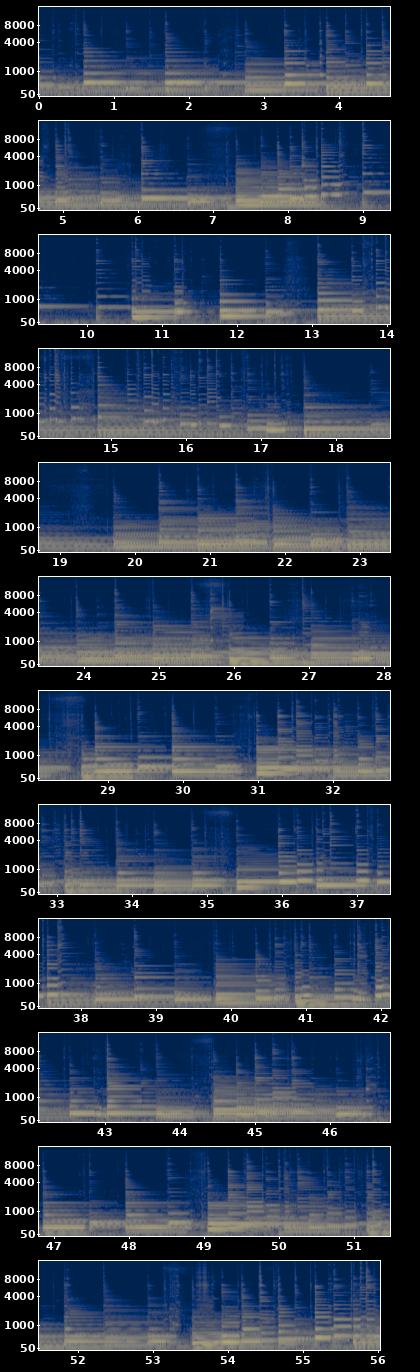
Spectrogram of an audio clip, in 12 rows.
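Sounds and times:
fingerpicked classical guitar: 0:00.0 - 0:56.0.

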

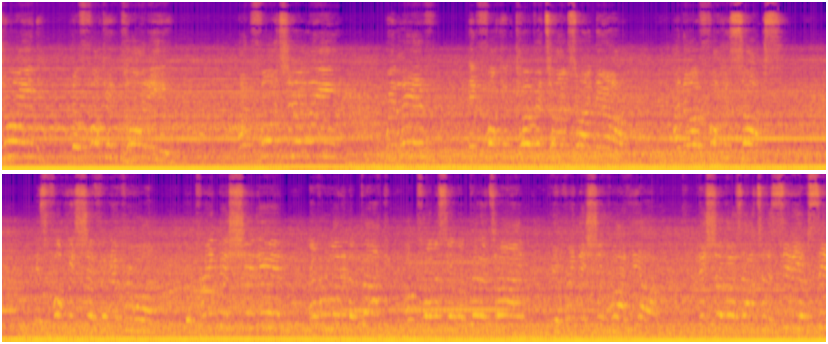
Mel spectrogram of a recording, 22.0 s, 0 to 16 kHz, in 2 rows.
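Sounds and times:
amplifier low rumble: 0:02.2 - 0:21.9.

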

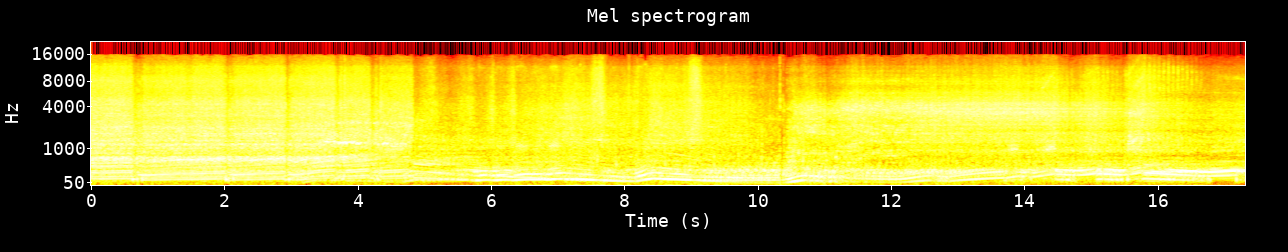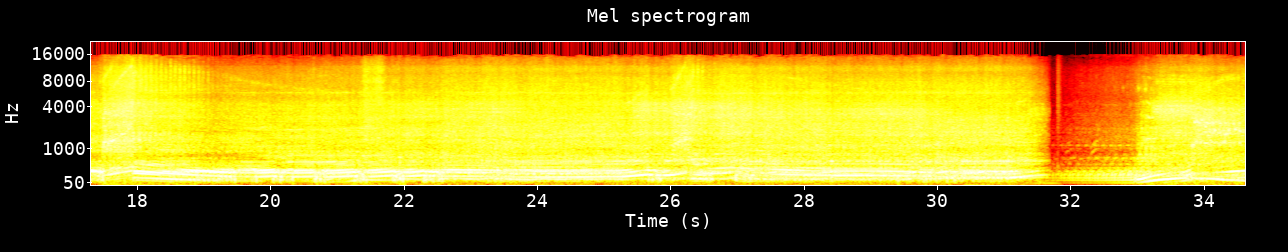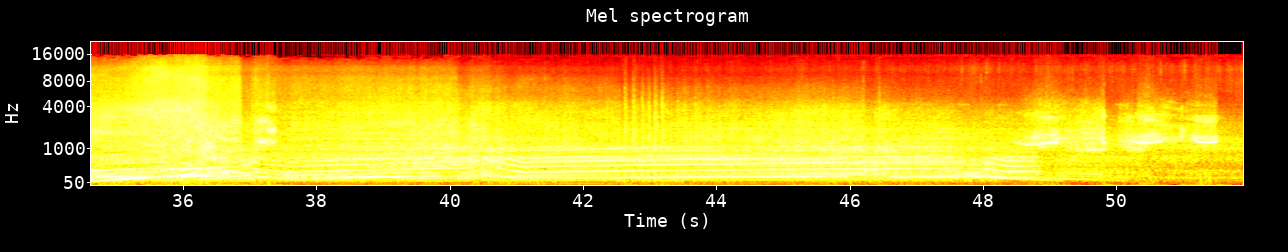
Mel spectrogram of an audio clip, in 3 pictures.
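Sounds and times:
car engines revving: 0:00.0 - 0:51.9
tire squeal: 0:03.0 - 0:07.8, 0:10.4 - 0:16.1, 0:33.0 - 0:35.2, 0:35.8 - 0:37.5, 0:48.3 - 0:51.9.

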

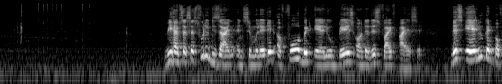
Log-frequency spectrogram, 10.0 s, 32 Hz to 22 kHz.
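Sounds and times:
computer keyboard key clicks: 0:00.3 - 0:01.9.

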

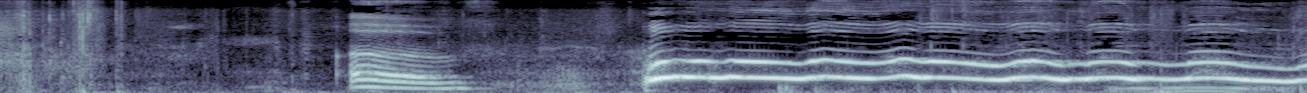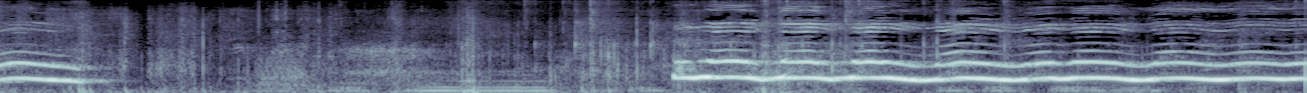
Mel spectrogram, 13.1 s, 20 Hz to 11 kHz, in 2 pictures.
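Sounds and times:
child humming: 0:03.2 - 0:07.1, 0:09.9 - 0:13.0.

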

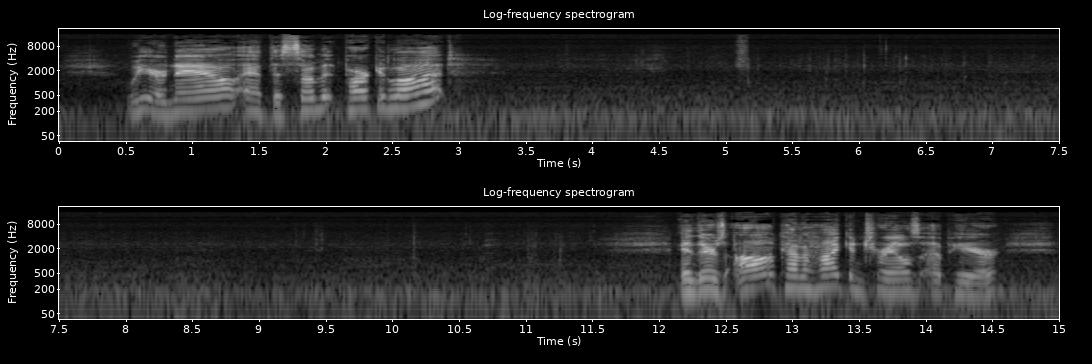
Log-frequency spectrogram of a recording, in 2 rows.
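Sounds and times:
vehicle hum from inside cabin: 0:00.0 - 0:15.0.

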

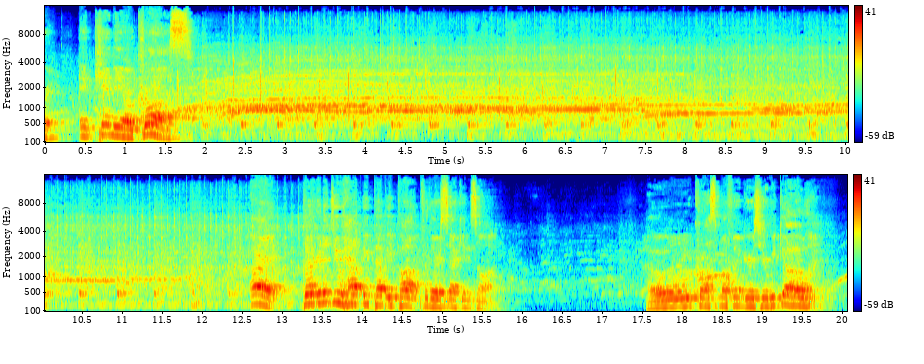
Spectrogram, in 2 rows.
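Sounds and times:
rhythmic clapping: 0:01.1 - 0:14.5
audience cheering and whooping: 0:01.2 - 0:13.3, 0:19.8 - 0:20.0.

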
